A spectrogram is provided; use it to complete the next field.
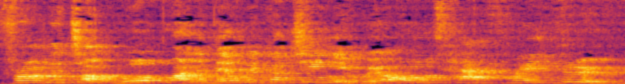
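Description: An extremely high-pitched man speaks amid strong room echo. Light background noise can be heard. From northern Sweden. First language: Swedish. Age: 30s. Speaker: line dance instructor. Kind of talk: live-streamed dance class, instructing step by step with counts. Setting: live stream from home. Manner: upbeat, encouraging; rhythmic, brisk count-offs. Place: empty room.

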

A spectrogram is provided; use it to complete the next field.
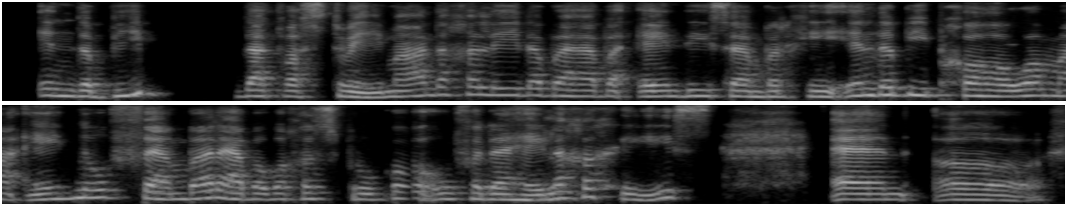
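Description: The background stays quiet. Pitch moves up and down in an ordinary way. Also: woman, fairly low pitch for a woman, fairly slow pace. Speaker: presenter. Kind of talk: online bible study talk. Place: home room. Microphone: video call.

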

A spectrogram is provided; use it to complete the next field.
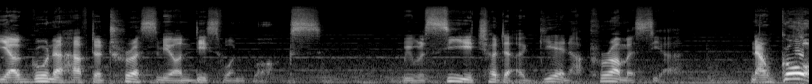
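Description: A man uses a put-on character voice at a fairly low pitch and a fairly slow pace. Clear music plays in the background. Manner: gruff, defiant, loyal.

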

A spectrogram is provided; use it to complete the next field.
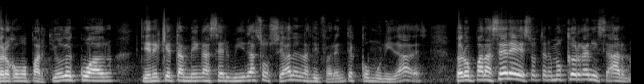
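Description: Here a man speaks at a high pitch with ordinary pitch variation. His pace is fairly quick. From Dominican Republic. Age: 40s. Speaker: politician; politician interviewee. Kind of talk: TV interview. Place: studio. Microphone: lapel.

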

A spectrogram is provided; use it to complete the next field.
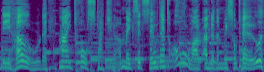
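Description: With clear music in the background, a man uses a put-on character voice at a high pitch and moderate pace. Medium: dub. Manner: upbeat, theatrical.

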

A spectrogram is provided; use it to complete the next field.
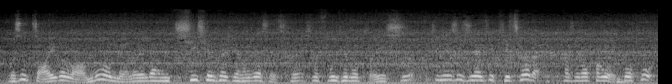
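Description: Very fast speech from a man with a high pitch and ordinary pitch variation. Noticeable background noise runs underneath. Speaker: travel vlogger. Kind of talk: casual vlog narration. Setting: outdoors and in a car. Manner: casual, chatty. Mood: frustrated but animated.

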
